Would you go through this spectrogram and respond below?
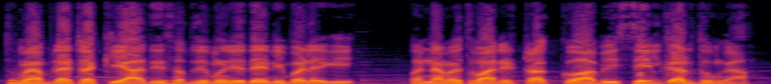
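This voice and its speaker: Casting: male performer as greedy bully policeman in a cartoon, quick, bossy, threatening, medium pitch. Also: faint music behind, lightly acted. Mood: bossy, demanding.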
